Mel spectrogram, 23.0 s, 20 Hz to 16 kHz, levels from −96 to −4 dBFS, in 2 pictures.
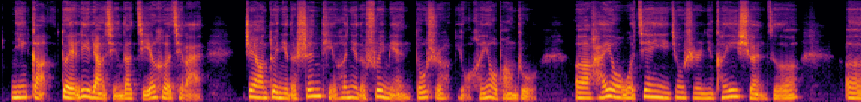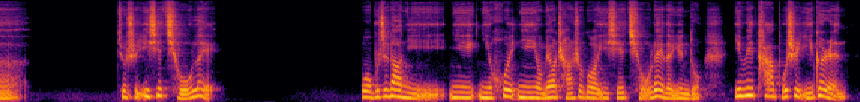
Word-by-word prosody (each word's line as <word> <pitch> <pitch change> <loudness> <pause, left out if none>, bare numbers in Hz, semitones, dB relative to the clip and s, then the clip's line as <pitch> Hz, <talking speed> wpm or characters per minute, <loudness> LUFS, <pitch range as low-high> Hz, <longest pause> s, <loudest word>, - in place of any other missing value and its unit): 那 195 +1 +3
个 205 - -1
对， 185 -5 +5
力 230 -1 +3
量 190 -4 +2
型 85 0 -1
的 165 - 0
结 165 +2 0
合 200 - 0
起 - - -2
来。 - - -7 0.5
这 225 - +3
样 195 -3 +2
对 200 +1 +1
你 175 -2 0
的 - - -3
身 235 +9 +3
体 245 - -4
和 185 +2 -3
你 190 -1 0
的 - - -4
睡 225 -2 +2
眠 175 -1 -4
都 185 +2 -1
是 175 -4 -4
有 - - -11
很 170 - -6
有 195 -5 0
帮 85 - -3
助， 85 -1 -6 0.5
呃， 180 -1 +1
还 185 +3 -1
有 225 -4 +4
我 90 - -1
建 220 - +1
议 195 -3 +2
就 190 +1 -3
是 175 -1 -3
你 165 0 -3
可 195 +4 -4
以 230 +2 +3
选 165 -9 +1
择， 85 - -4 1.0
呃 - - -13 1.2
就 215 - -2
是 205 - 0
一 255 -5 +3
些 235 +3 +5
球 180 -10 +2
类。 245 - -1 1.9
我 210 -1 +1
不 205 - 0
知 230 +2 +1
道 235 -2 +4
你 265 +9 -2
你 190 -1 0
你 185 -2 +3
会 230 +5 +1
你 195 -2 +1
有 180 -2 +1
没 175 - -1
有 200 +1 +3
尝 175 -3 -2
试 205 - -2
过 185 -3 0
一 175 - -3
些 180 +2 -1
球 180 -3 0
类 225 +1 +3
的 170 - 0
运 165 -2 0
动？ - - -5 0.4
因 250 +1 +4
为 265 0 +6
它 245 -3 -2
不 225 -1 -1
是 235 +1 +4
一 205 -8 -1
个 255 +6 +3
人。 225 +1 -2
195 Hz, 210 characters per minute, -22 LUFS, 175-230 Hz, 1.9 s, 为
